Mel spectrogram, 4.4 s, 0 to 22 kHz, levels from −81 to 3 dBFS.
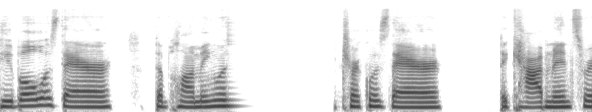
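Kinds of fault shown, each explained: Long network dropout: from 1.71 s to 2.54 s the speech breaks off, the last sound carries on as a fading buzz, then 0.62 s of silence follows before speech resumes with 0.8 s lost, likely a stall in packet delivery.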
